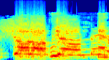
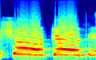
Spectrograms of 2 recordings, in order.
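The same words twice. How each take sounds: First: Much higher, louder mock yell; angry neighbors yelling. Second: Much higher, louder mock yell, fast and sharp; angry neighbors yelling. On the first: Neighbors woken at one in the morning, yelling down. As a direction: bellow it down from a window. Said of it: "They were like". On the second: Retelling neighbors yelling at him, mock yell. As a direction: snap it out like a woken neighbor. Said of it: "instead they were like".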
